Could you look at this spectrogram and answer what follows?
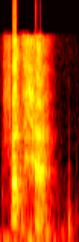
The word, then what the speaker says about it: fatha: F-A-T-H-A-H. The first H is the letter ha, as in jim, ha, and kha. The second H is ta marbuta. And that's why the second one, normally we're not pronouncing it, but it's pronounced like a soft H sound. Fatha, ha. And the H on the end is not fully pronounced, unless you put a vowel on it, okay?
